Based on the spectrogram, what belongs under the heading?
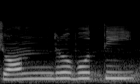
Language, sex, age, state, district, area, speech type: Bengali, female, 18-30, West Bengal, Alipurduar, rural, spontaneous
